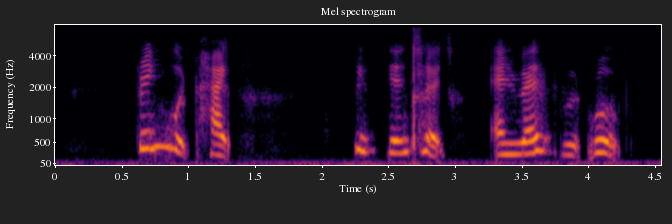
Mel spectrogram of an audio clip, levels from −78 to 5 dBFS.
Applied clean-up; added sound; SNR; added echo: neural diffusion model UNIVERSE++.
